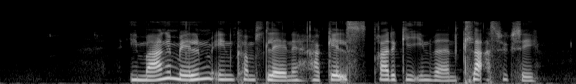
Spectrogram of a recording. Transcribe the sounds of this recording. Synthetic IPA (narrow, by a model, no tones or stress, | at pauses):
imɑ̈ŋəmelm̩ʔe̝nkʰɒ̽m̰sd̥lænəhɑ̈ɡ̥el̰sd̥ʁɑ̈t͡sʰe̝ɡ̥ḭːn̩ʋæːɐð̩ˠe̝nkʰlɑ̰̈ːsyɡ̥se̝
